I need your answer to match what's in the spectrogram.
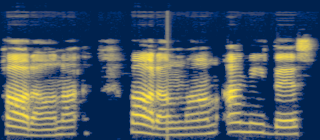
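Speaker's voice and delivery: cliche southern accent with dropped R. Shown as a demonstration. Giving viewers examples of cliche southern phrases, southern accent. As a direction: put on a stock southern accent. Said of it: "something that is cliche southern".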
